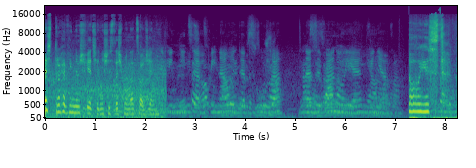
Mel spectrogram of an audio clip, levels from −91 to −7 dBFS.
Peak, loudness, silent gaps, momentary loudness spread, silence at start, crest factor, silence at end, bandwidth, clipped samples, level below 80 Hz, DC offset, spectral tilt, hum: -4 dBFS; -26 LUFS; none; 20 LU; 0 s; 24 dB; 0 s; 16.5 kHz; under 0.1%; -42 dBFS; under 0.1%; -3.5 dB/octave; none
